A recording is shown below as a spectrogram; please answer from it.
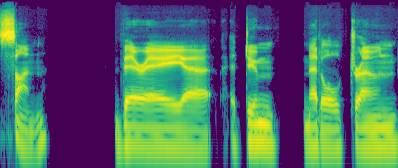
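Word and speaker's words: Sunn O))): Oh, actually, I think it's O and then brackets, but apparently you don't say the O and bracket part.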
